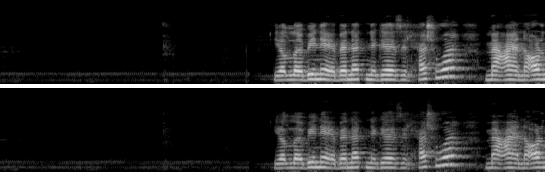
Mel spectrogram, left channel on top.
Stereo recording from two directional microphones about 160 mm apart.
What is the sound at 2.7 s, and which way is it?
A woman's voice, 15° left (ahead or behind).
